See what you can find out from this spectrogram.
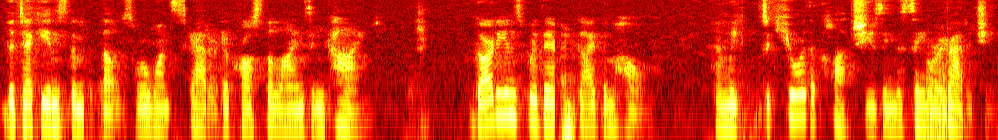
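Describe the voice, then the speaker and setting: A woman's voice: low-pitched, normal speed, husky, low-quality recording. A woman playing a dutiful military officer in a video game, speaking in a firm, businesslike briefing manner. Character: brisk, dutiful female military officer, skeptical but loyal. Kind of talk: game mission briefing dialogue.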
